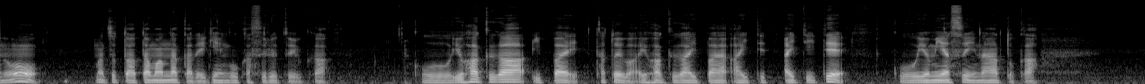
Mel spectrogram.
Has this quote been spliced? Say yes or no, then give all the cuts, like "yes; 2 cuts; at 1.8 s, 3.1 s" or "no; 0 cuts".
yes; 1 cut; at 7.7 s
